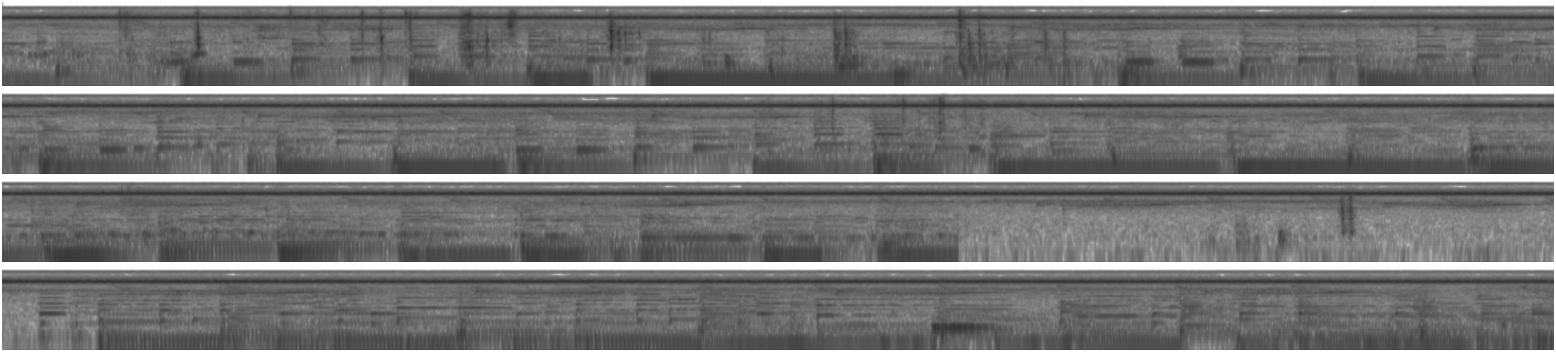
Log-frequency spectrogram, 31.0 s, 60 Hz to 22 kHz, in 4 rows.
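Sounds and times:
music of sustained notes: 0.0 - 20.3, 23.5 - 31.0.

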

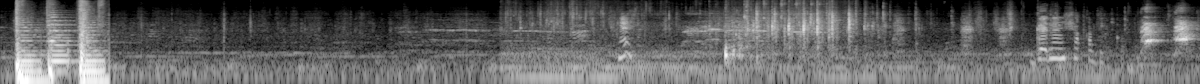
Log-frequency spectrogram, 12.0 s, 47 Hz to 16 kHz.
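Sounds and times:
rattling and splashing: 5.0 - 9.6.

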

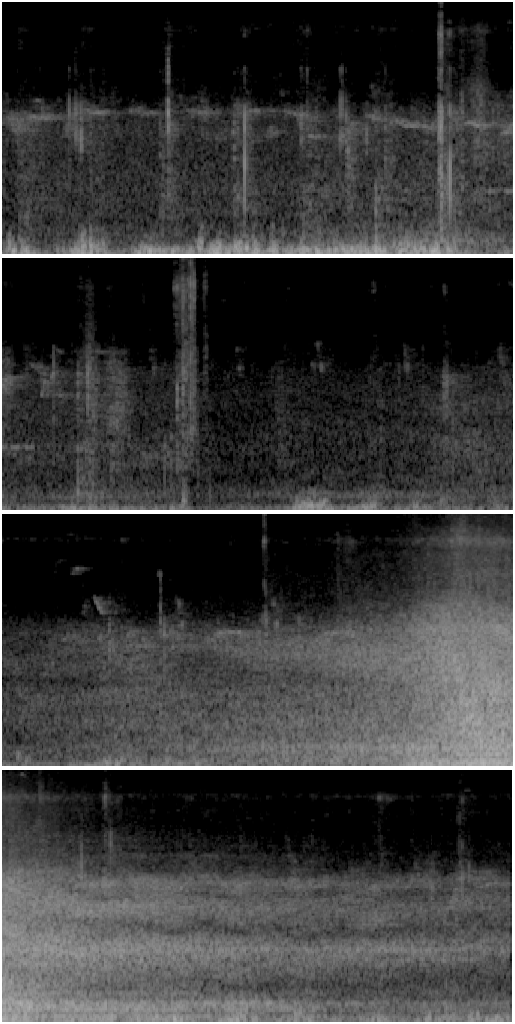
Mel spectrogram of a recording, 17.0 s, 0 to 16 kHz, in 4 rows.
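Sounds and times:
car passing on paved road: 6.4 - 17.0.

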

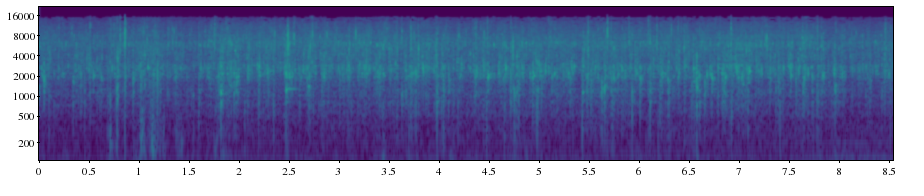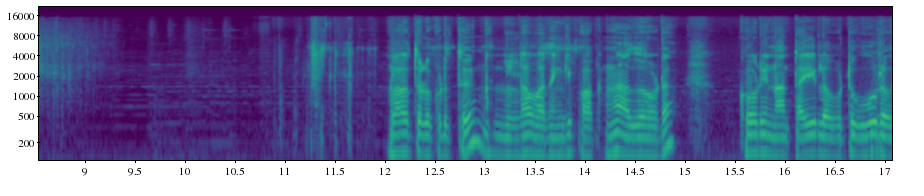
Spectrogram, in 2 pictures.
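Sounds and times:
onions sizzling in hot oil: 0.0 - 9.1.

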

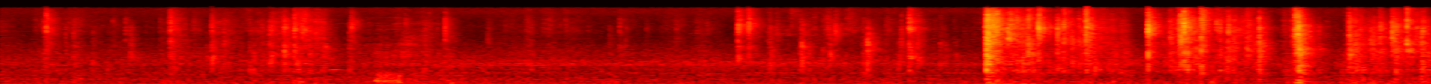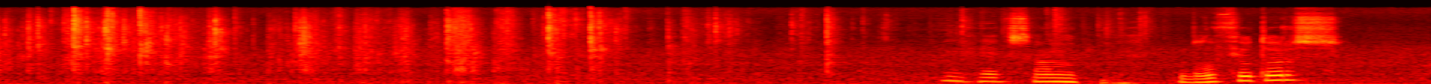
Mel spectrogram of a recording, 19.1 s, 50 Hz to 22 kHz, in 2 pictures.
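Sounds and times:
packet crinkling: 0.0 - 17.4
packet tearing open: 0.2 - 3.1, 4.9 - 17.2.

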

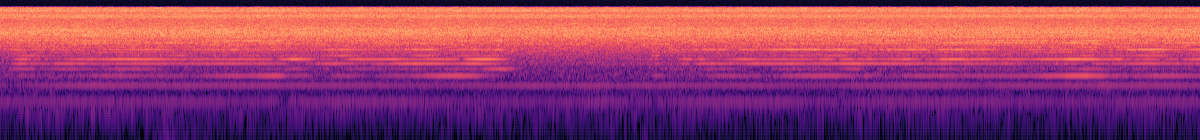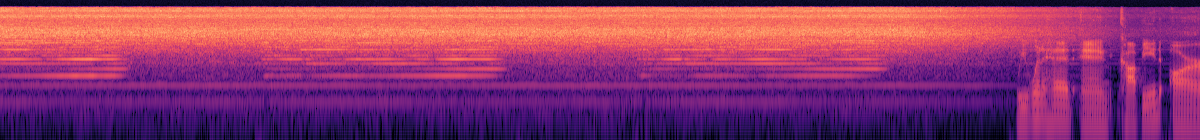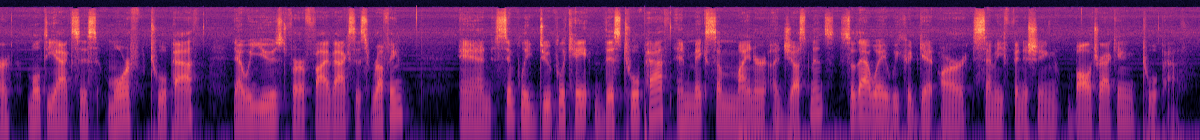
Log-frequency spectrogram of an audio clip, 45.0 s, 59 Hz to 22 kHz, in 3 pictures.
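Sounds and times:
machine spindle whine: 0.0 - 29.6
high singing cutting tone: 27.5 - 30.6.

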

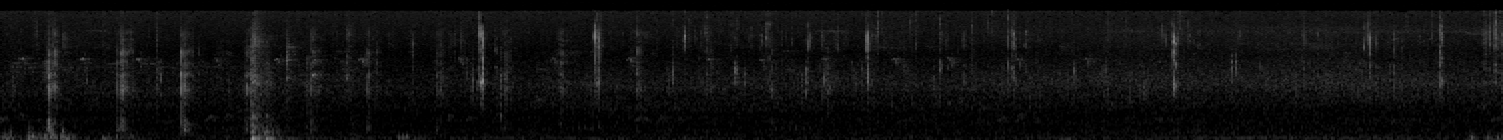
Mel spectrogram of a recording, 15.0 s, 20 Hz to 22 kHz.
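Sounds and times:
guinea pigs chewing lettuce: 3.1 - 15.0.

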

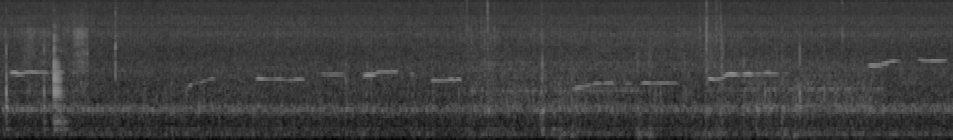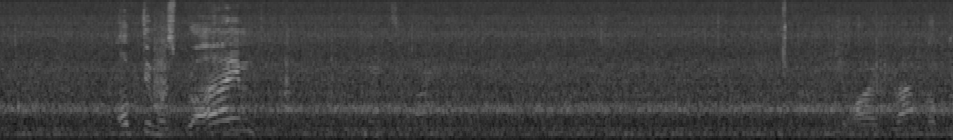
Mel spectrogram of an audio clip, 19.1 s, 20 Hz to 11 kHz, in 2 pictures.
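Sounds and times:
person whistling a tune: 0.0 - 0.5, 1.9 - 4.7, 5.7 - 9.5
car cabin hum on the road: 0.0 - 19.0.

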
